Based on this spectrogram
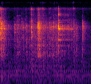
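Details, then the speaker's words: Pooja-brand home sewing machine after oiling and cleaning inside: light, quick, even ticking of the hand-turned mechanism, no binding or grinding. The machine now runs light and well; normal running. "की machine भी बढ़िया हो गई हल्की चल रही है काफी"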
